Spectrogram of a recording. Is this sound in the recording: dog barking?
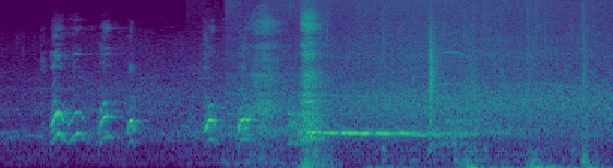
yes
